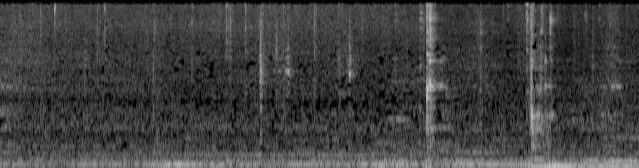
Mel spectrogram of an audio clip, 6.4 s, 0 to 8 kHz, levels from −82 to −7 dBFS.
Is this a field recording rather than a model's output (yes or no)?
yes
